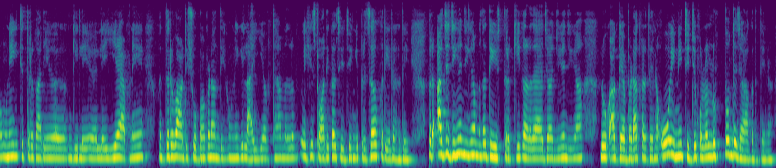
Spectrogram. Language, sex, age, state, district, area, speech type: Dogri, female, 18-30, Jammu and Kashmir, Udhampur, rural, spontaneous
